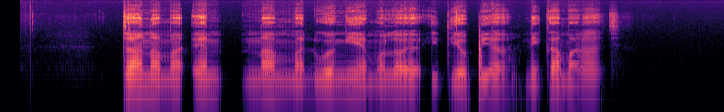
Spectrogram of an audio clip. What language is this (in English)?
Luo (Kenya and Tanzania)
